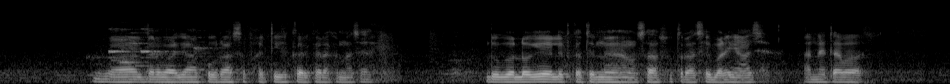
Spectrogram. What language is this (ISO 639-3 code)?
mai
